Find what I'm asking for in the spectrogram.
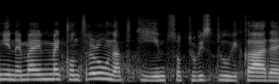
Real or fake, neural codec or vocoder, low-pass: fake; codec, 16 kHz in and 24 kHz out, 0.9 kbps, LongCat-Audio-Codec, four codebook decoder; 10.8 kHz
